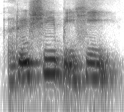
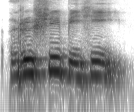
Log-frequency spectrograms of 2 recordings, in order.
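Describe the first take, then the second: The two takes are said the same way.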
